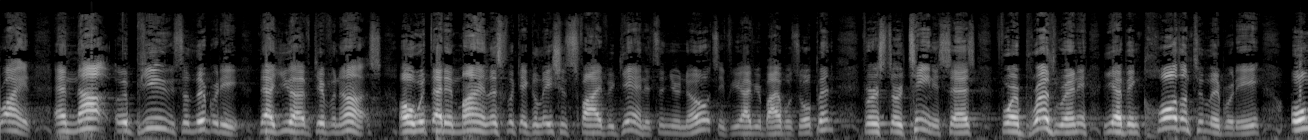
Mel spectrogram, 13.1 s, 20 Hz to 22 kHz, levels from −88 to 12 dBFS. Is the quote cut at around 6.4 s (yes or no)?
no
